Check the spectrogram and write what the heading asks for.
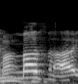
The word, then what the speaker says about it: mother: m yes very good so with the word mother you have to voice it with a you just blow okay that's the difference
